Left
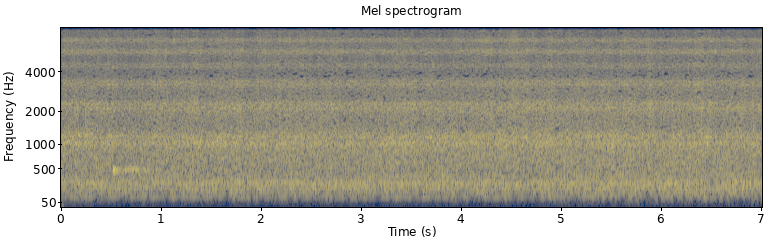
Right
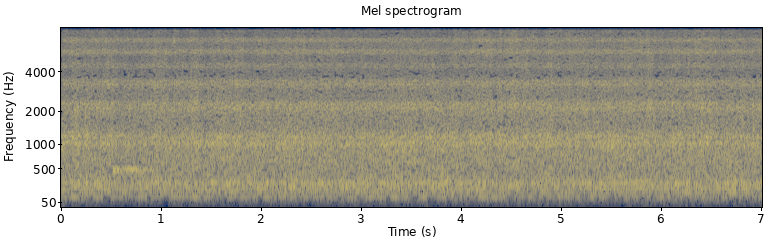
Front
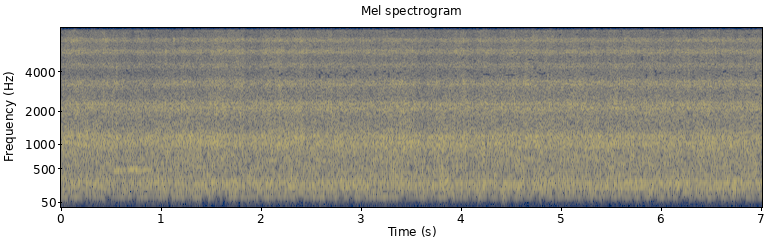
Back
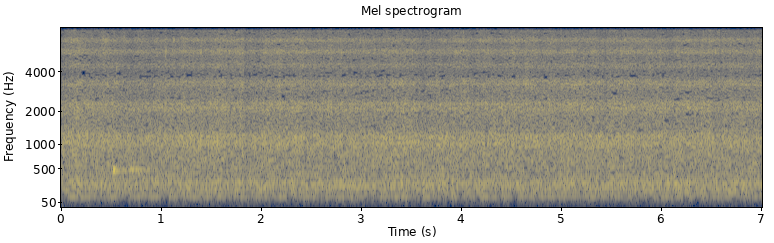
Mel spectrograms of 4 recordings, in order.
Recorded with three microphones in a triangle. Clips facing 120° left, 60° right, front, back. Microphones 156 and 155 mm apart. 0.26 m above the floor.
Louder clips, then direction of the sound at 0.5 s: Left 2 dB, back 6 dB; straight behind.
